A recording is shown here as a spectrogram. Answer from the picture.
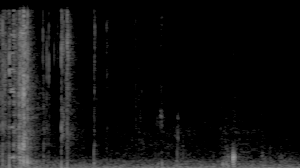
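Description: A lollipop's plastic wrapper being handled: a brief crinkling rustle just after the start, then faint small clicks, one near the end.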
